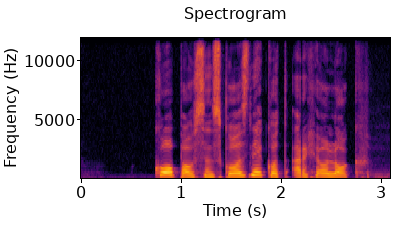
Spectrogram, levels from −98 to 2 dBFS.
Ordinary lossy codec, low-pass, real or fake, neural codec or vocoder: none; none; real; none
